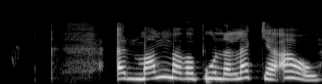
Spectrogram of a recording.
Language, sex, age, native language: Icelandic, female, 12, Icelandic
